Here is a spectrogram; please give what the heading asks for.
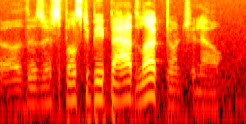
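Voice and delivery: dwarf voice muttering quietly under breath. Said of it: "you hear one of the dwarves mutter under his breath".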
